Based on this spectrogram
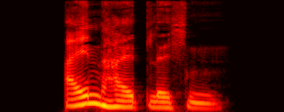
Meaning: inflection of einheitlich: 1. strong genitive masculine/neuter singular 2. weak/mixed genitive/dative all-gender singular 3. strong/weak/mixed accusative masculine singular 4. strong dative plural
- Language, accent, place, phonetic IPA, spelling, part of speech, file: German, Germany, Berlin, [ˈaɪ̯nhaɪ̯tlɪçn̩], einheitlichen, adjective, De-einheitlichen.ogg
